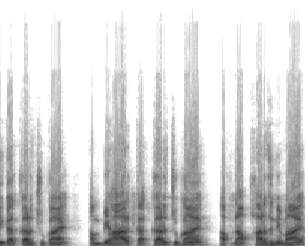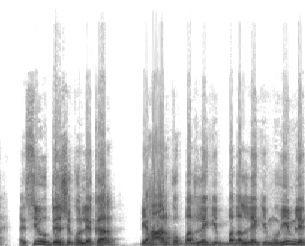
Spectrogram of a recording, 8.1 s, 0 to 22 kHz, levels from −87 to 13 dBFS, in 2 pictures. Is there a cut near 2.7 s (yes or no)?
no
